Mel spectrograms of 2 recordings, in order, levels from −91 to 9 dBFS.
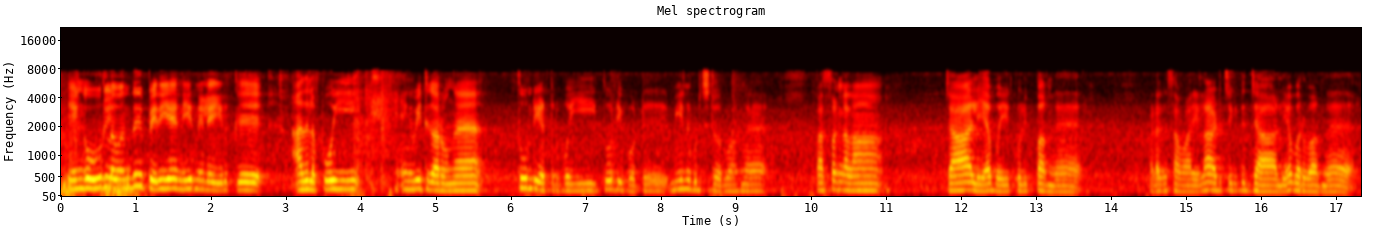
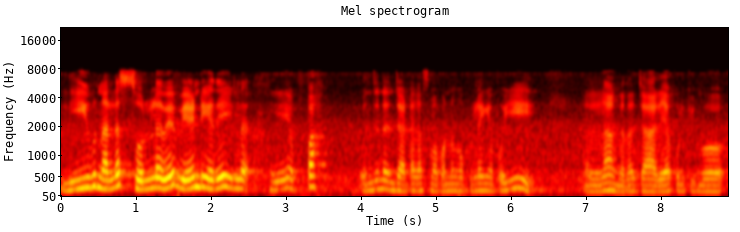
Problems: constant background noise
